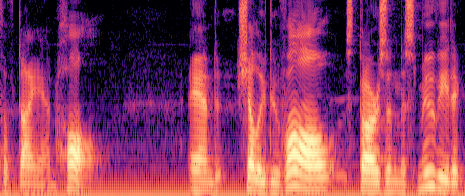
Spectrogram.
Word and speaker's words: Duvall: And so Shelley Duvall, her name rhymes with Hall, and Paul Simon and Shelley Duvall met on the movie set of Annie Hall.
